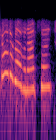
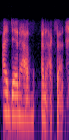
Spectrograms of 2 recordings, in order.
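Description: First: Much higher squeaky mock-offended voice; indignant denial. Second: Said in the usual way. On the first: Young actress denying her accent to the agent, high squeaky protest.

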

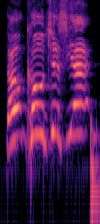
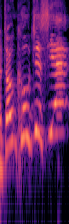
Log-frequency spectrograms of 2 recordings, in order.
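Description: First: High, slower urgent repeat; urgent call-out. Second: Urgent call-out. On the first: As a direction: stretch it out to hold callers back. Host repeats warning, slower. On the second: Host stopping callers urgently. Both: Real, not acted.

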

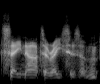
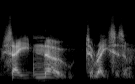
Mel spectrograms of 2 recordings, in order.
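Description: First: "nah" with an open ah vowel; "nah" said as dialect for no, rhyming with "bah"; nah, not no. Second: "no" slow with a clear oh vowel; "no" carefully rounded, rhyming with "go"; no, not nah. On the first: Retold or imitated. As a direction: quote it back with a casual "nah". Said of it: "You just said". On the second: Shown as a demonstration. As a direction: correct it with a deliberate, drawn-out "no". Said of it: "it's no".

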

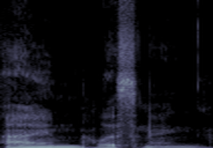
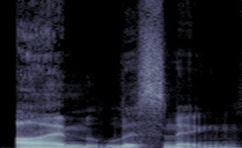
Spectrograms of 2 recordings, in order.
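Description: First: Slow echo of a catchphrase; Frasier Crane. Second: Slow radio-host catchphrase; Frasier Crane. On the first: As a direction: copy the slow radio-psychiatrist line. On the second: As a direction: draw it out like a radio psychiatrist. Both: Acted. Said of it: "I'm Doctor Fraser Crane".

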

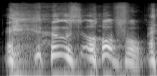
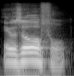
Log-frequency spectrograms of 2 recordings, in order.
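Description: First: Laughing. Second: Said in the usual way. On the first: Real, not acted.

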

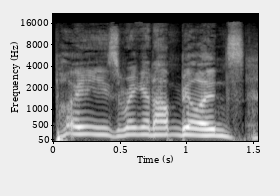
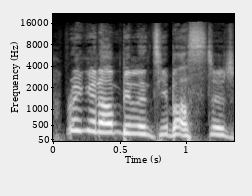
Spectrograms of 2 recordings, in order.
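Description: First: High, strained plea for an ambulance; like [name]. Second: Hammed-up [name] demanding an ambulance; [name] impression. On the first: Retold or imitated. Panicking on the motorway, begging the lad to phone, high and strained. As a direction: beg in a high, desperate retold voice. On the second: Mocking his own plea as [name], brash and shrill-high. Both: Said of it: "I sound like [name] there".

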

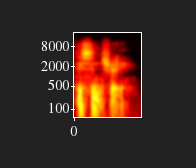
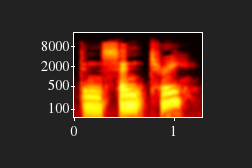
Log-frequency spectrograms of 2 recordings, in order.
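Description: First: "Dysentery" said right, DIS-en-tery; corrected. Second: Slow unsure "dinsentry" with an n, stress on din; mispronounced. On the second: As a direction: sound out "dinsentry" slowly, unsure. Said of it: "I don't know how to pronounce this". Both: Real, not acted.

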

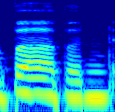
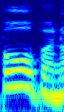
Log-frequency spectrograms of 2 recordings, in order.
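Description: First: "Bourbon" tried as BUR-bun; "Bourbon" with first syllable like "burr"; drink pronunciation. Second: "Bourbon" tried as BOR-bun; "Bourbon" with first syllable like "bore"; biscuit pronunciation. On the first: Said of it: "It's Bourbon". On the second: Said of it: "Is that how you say it?". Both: Shown as a demonstration.

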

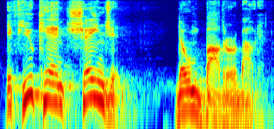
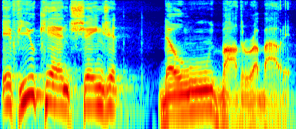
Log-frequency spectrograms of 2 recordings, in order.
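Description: First: Slow, higher, insistent mentor; wise old mentor insisting. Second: Slow, lightly voiced mentor advice; wise old mentor. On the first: Retold or imitated. Professor slowly repeating his advice to the student. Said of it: "He's like". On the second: Professor slowly advising his student on politics. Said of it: "He said".

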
